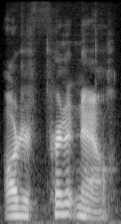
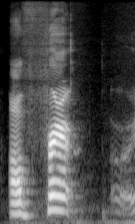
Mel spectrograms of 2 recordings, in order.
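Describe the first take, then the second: First: Said in the usual way. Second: Words round a marker held in the teeth; marker in mouth. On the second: Real, not acted. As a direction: say it with a pen between the teeth. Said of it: "put a marker in my mouth".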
